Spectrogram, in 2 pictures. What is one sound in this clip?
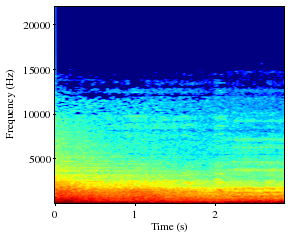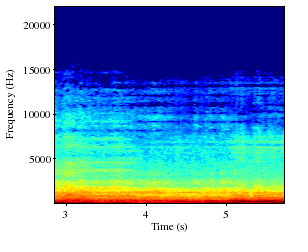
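Fire roars and crackles aboard a ship.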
